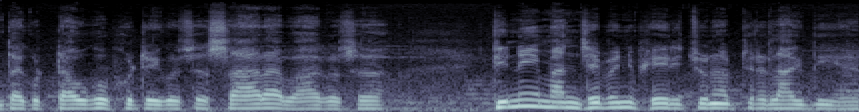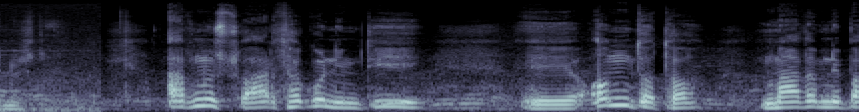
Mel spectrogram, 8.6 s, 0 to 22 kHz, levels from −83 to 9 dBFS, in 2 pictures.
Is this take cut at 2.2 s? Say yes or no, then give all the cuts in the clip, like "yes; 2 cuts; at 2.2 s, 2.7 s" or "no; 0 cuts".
no; 1 cut; at 4.9 s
